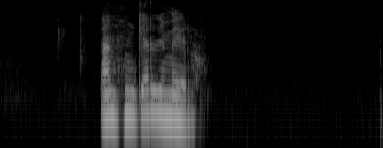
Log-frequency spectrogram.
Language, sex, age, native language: Icelandic, male, 8, Icelandic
